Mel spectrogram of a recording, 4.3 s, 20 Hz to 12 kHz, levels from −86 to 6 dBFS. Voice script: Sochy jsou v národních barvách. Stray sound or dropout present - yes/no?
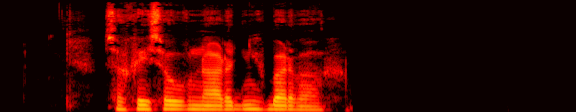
no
